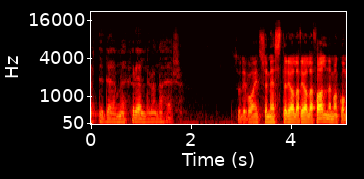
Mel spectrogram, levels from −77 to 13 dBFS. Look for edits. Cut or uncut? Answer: cut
